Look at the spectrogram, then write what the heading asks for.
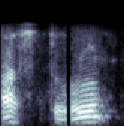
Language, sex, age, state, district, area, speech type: Sanskrit, male, 18-30, Karnataka, Uttara Kannada, rural, conversation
